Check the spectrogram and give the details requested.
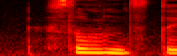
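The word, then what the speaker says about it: SixTONES: シックストーンズと書いてストーンズと読む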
